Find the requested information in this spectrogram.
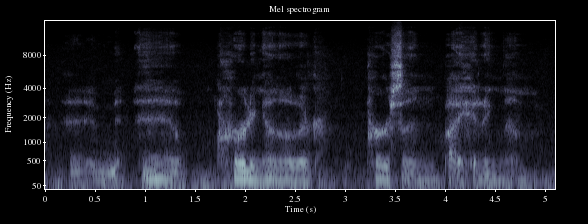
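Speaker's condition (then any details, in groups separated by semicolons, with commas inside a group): Ataxia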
